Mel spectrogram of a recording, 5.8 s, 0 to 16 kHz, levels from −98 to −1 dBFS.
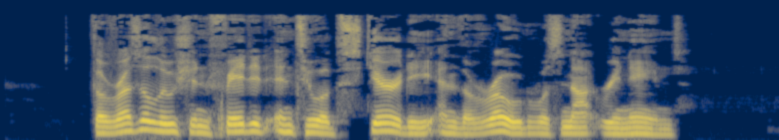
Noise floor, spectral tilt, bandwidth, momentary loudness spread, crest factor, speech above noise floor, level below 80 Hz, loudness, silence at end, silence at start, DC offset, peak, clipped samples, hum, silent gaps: -84 dBFS; -5.5 dB/octave; 11.5 kHz; 6 LU; 14 dB; 68 dB; -54 dBFS; -17 LUFS; 0.75 s; 0.7 s; under 0.1%; -2 dBFS; under 0.1%; none; none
